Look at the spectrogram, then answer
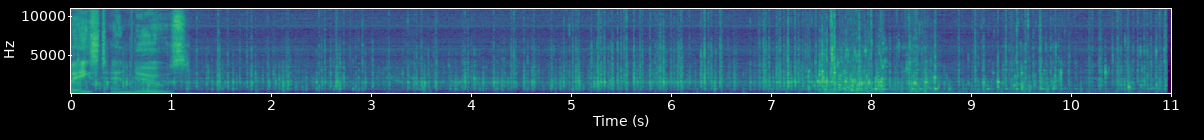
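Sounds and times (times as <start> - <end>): gravel rattling on mesh screen: 0.0 - 11.0
water sloshing: 0.0 - 11.0
steady low hum: 7.5 - 11.0.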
